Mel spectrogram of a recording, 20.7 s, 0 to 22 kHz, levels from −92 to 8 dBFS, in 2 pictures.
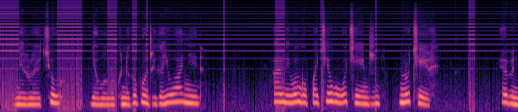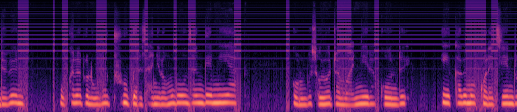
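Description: Changing load on the computer's processor, graphics card or mouse is shifting the ground shared with the audio circuit, producing computer activity noise throughout the speech: a buzzing, chirping whine near 1 kHz, roughly 25 dB below the voice, rising and falling with machine activity rather than speech.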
